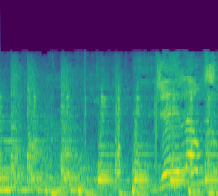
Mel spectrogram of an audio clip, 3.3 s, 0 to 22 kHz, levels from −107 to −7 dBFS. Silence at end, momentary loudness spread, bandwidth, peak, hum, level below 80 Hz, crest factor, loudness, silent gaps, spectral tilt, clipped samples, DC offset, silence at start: 0 s; 7 LU; 7.6 kHz; -2 dBFS; none; -32 dBFS; 16 dB; -18 LUFS; none; -6 dB/octave; under 0.1%; under 0.1%; 0 s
